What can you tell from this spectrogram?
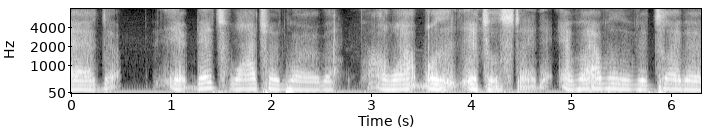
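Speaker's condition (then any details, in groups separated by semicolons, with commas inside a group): Non-progressive muscular dystrophy; rare non-progressive muscular dystrophy from birth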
